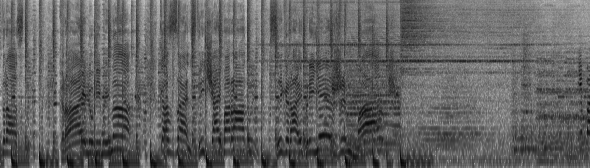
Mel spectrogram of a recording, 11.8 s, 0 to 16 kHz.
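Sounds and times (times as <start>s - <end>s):
speech: 0.0s - 8.0s
passenger train cars rumbling into a platform: 4.5s - 11.7s
passenger train wheels squealing: 6.1s - 11.7s.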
